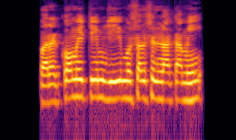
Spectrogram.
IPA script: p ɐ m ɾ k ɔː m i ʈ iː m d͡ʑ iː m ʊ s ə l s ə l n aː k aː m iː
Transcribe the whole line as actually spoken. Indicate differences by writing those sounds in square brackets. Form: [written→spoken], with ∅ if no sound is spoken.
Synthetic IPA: p ɐ [m→∅] ɾ k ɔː m i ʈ iː m d͡ʑ iː m ʊ s ə l s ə l n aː k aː m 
